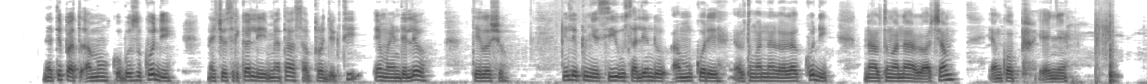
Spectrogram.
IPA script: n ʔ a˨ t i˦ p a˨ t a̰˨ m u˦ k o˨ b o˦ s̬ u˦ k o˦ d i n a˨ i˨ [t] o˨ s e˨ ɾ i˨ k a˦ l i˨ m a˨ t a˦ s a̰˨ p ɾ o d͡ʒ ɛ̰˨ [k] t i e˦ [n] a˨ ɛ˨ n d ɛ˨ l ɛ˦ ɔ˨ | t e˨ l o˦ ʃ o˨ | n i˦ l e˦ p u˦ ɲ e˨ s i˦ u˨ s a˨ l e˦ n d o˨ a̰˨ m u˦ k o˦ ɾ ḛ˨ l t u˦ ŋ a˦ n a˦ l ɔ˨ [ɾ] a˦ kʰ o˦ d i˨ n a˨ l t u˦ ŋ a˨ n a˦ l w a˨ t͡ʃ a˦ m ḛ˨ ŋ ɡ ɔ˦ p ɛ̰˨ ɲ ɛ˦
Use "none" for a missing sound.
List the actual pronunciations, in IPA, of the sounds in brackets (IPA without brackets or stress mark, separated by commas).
t͡ʃ, k, m, l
